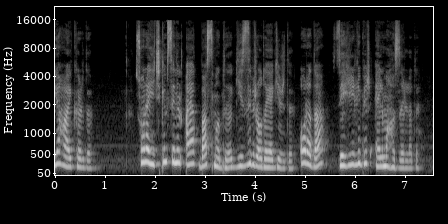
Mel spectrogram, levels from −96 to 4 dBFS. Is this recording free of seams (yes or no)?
yes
